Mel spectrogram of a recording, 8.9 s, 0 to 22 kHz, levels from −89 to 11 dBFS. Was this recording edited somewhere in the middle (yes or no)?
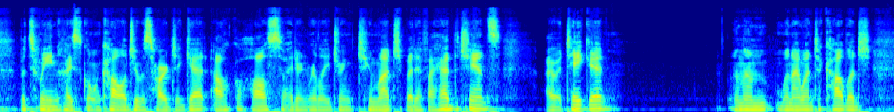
no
